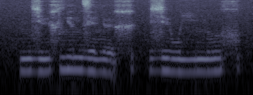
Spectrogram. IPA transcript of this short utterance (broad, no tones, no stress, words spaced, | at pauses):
nzyxlʲʊnzɪløx | zywi n̪ux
